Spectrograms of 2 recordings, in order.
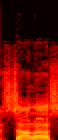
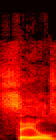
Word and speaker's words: Sales: in south francisco de salas brazil cool nice i thought you were going to call it sales brazil for a second that's how it's spelled i was thinking about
